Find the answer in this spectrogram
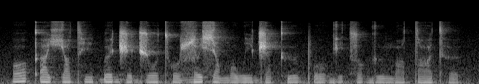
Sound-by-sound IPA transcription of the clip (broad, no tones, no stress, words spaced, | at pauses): ɔkʼaçɑtʰi ɓəd͡ʒə d͡ʒotʰo ɮəɕɑmɔ wid͡ʒa kʼɯ pʼoɡit͡sɔ ɡɯmo tˤɯtʰə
